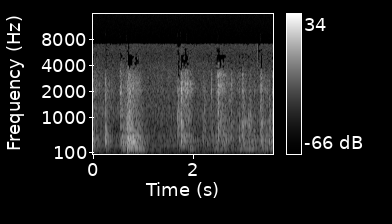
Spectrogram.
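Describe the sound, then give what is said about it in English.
A door thuds shut, followed by a series of sharp metallic clicks and rattles like a key turning in a lock, with no voices. “Lock the door on your way out.”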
